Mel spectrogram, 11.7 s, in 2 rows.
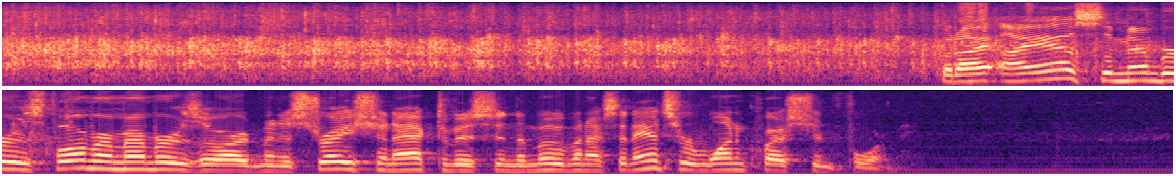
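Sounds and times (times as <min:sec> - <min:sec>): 
audience applause: 0:00.0 - 0:06.1
speech: 0:04.7 - 0:10.4.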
